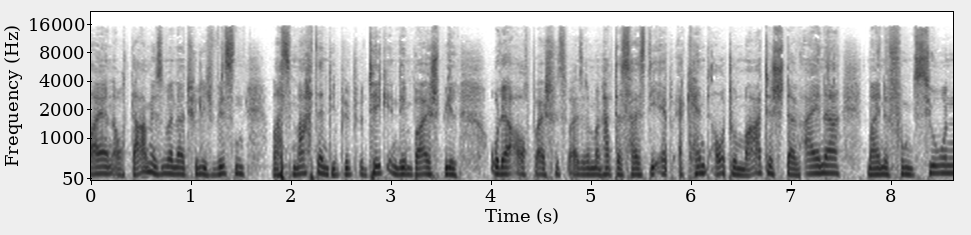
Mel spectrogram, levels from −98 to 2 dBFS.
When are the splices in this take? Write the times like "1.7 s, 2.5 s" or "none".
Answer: 2.4 s, 5.1 s, 7.1 s

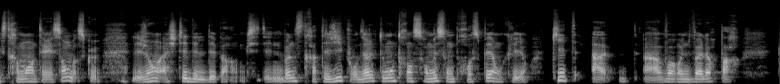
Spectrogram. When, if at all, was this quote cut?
none

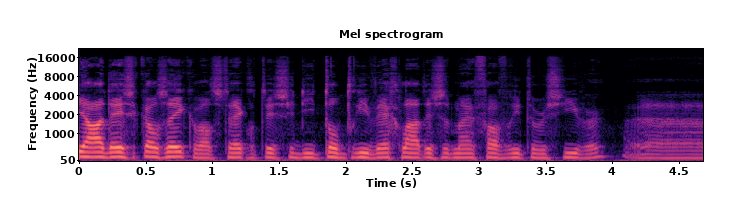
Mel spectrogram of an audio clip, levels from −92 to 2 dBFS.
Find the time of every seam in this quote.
1.3 s, 1.6 s

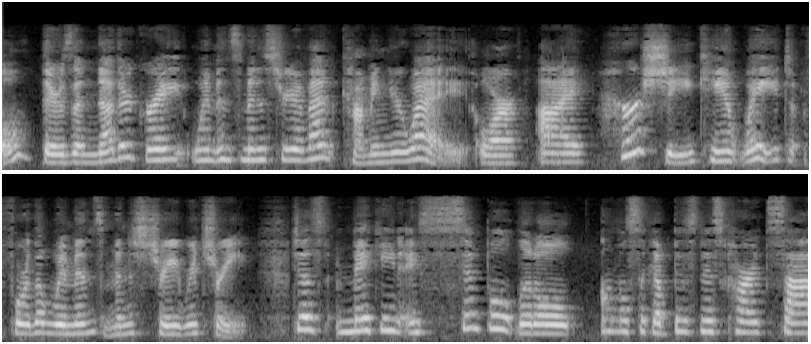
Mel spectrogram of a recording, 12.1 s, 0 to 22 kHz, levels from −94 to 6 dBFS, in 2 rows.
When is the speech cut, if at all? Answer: 3.9 s, 8.2 s, 10.5 s

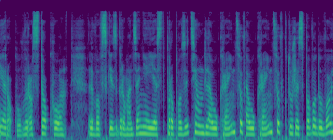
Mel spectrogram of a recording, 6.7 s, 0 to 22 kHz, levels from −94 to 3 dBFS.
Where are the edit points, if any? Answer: 4.9 s

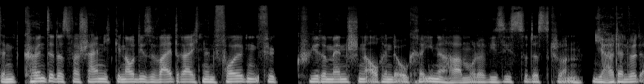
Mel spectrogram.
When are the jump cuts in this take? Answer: 2.6 s, 5.5 s

